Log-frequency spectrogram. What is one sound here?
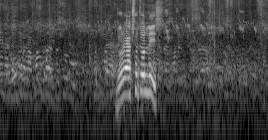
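Chickens cheep and cluck close by.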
